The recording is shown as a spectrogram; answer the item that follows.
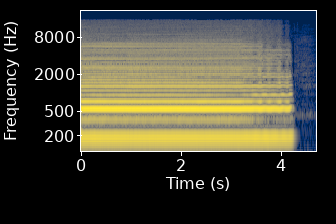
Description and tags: Alto Sax gb2 v115
The first of a series of saxophone samples. The format is ready to use in sampletank but obviously can be imported to other samplers. I called it "free jazz" because some notes are out of tune and edgy in contrast to the others. The collection includes multiple articulations for a realistic performance.
alto-sax, vst, sampled-instruments, saxophone, sax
